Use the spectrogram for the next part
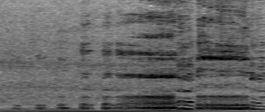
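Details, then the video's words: Howler monkeys at Tamarindo, howling while eating; short grunting pulses build into a loud, drawn-out roaring howl with rich harmonics that swells, breaks briefly, then resumes. "Howler monkeys howling and eating"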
